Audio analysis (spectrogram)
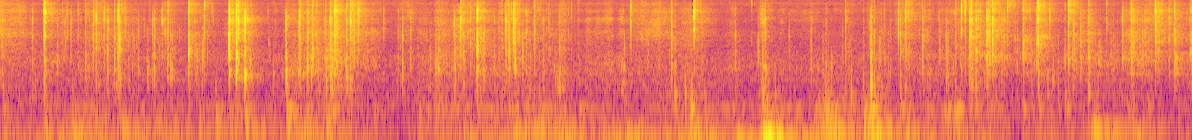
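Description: Fingertips turn the paper pages and flip the cover flaps of an open hardcover library book with a plastic-covered paper dust jacket, making dense crinkling and rustling. Sharp, bright crackles come in quick bursts over a steady low hum.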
